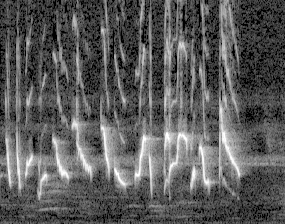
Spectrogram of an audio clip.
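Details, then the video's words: Dakun-type Javan white-eye from Pupuan in Bali delivering a rapid burst of sharp, bright twittering notes, each sliding down in pitch, running for about two and a half seconds before stopping. "Suara Pleci Dakun Bali Pupuan"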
